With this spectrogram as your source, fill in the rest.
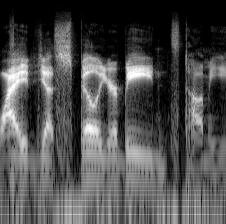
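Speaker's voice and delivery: eerie, low whisper. Retelling a film scene, imitating Willem Dafoe's whisper. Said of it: "William Dafoe whisper".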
